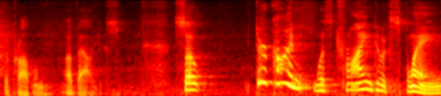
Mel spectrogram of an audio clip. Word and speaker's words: Durkheim: talking to about uh Emil durkheim uh to use my basically American pronunciation of his name um he took this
